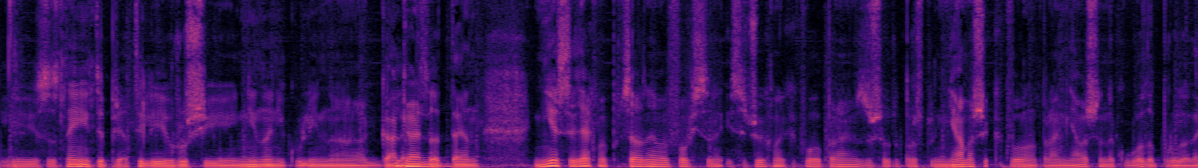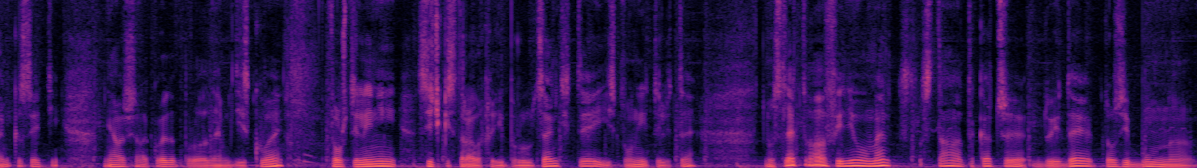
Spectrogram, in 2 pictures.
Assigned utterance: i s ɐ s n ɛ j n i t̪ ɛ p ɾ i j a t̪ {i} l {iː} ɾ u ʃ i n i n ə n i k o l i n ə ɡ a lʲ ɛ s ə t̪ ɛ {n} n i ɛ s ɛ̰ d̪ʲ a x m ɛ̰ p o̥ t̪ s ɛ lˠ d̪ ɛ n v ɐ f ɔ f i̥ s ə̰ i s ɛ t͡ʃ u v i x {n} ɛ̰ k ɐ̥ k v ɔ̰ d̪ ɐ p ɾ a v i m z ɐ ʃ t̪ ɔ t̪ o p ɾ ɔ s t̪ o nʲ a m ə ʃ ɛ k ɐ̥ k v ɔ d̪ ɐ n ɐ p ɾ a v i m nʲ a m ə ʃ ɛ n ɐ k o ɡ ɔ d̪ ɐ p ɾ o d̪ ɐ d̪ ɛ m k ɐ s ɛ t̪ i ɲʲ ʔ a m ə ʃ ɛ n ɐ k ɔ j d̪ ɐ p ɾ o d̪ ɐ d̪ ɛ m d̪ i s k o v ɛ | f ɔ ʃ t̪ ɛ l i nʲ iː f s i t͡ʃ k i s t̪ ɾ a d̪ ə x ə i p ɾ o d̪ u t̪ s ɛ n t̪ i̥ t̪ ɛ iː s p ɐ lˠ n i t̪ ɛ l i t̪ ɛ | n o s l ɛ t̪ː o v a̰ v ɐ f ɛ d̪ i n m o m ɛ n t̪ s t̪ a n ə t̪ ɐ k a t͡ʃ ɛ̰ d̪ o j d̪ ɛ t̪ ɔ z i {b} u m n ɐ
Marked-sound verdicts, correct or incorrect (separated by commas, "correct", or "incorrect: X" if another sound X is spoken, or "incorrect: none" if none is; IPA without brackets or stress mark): incorrect: ɛ, incorrect: i, correct, incorrect: m, correct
